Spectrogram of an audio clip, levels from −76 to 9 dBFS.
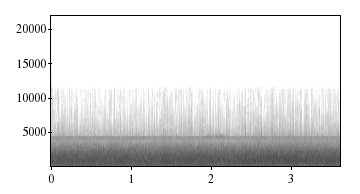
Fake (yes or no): no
